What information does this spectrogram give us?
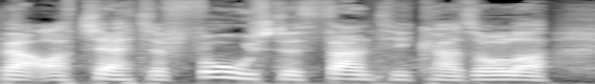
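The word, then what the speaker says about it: Cazorla: ateta Falls to thanan cazola I always put so much Spanish pronunciation on that and it falls to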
